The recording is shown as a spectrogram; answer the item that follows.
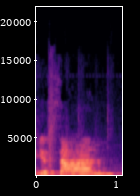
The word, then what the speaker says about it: Jason: This is the Yasan, it's spelled like Jason, but I think it's Yasan pronounced.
